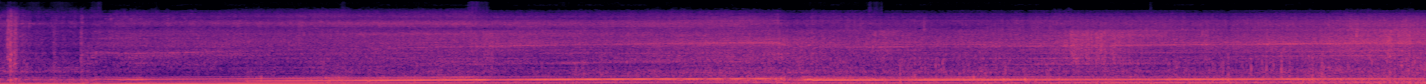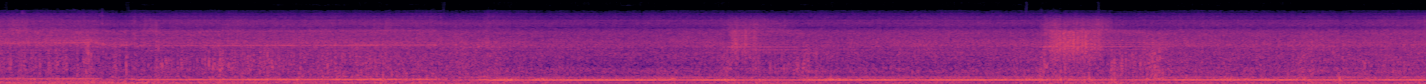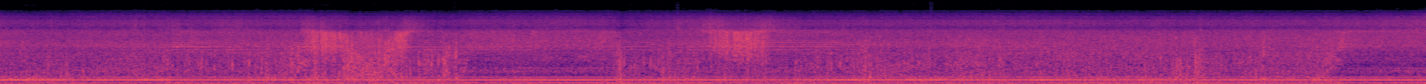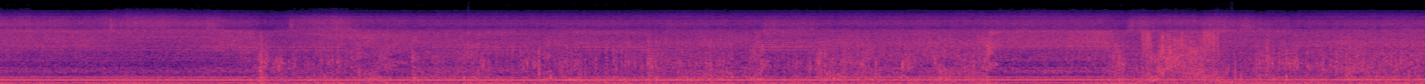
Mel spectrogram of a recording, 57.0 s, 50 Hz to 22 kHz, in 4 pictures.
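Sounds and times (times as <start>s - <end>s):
engine running steadily: 0.0s - 57.0s
wind noise on microphone: 0.0s - 57.0s.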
